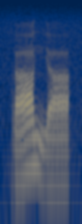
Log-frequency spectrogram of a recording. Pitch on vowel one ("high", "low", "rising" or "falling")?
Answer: rising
